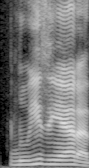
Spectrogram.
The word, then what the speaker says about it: Louisiana: Louisiana. That's a mouthful. It is five syllables. The stress comes late on the fourth syllable.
